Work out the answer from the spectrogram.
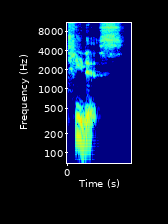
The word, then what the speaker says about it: Tidus: fantasy 10 you know the main characters are titus and yuna at the time there wasn't they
